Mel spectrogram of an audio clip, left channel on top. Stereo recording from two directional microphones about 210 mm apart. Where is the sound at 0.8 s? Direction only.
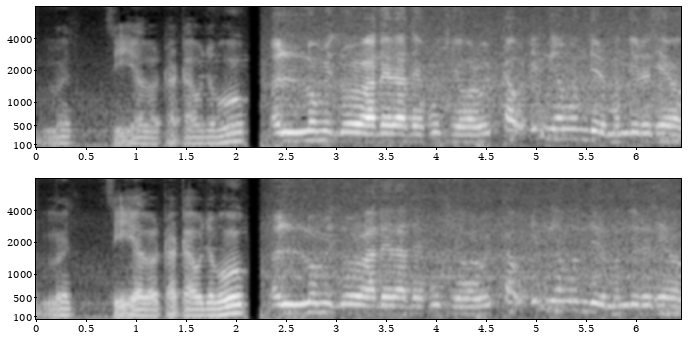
15° right (ahead or behind).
